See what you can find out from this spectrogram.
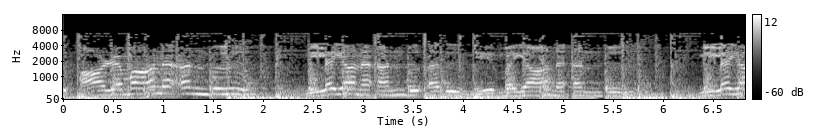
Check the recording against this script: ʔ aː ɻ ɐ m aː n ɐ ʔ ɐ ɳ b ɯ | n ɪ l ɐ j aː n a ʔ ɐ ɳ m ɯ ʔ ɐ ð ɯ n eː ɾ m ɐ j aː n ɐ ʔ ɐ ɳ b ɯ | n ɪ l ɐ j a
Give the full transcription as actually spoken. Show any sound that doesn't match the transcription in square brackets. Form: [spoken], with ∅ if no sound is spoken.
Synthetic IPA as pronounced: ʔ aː ɻ ɐ m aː n ɐ ʔ ɐ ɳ b ɯ | n ɪ l ɐ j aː n [ɐ] ʔ ɐ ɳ [b] ɯ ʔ ɐ ð ɯ n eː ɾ m ɐ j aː n ɐ ʔ ɐ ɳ b ɯ | n ɪ l ɐ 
